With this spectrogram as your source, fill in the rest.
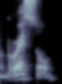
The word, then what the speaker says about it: Bristol: Superintendent Stevens, who had formerly been an inspector at Bristol, or Bristle, depends on how you pronounce it, took charge of the 1st Division, whose headquarters were at Bibsworth.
